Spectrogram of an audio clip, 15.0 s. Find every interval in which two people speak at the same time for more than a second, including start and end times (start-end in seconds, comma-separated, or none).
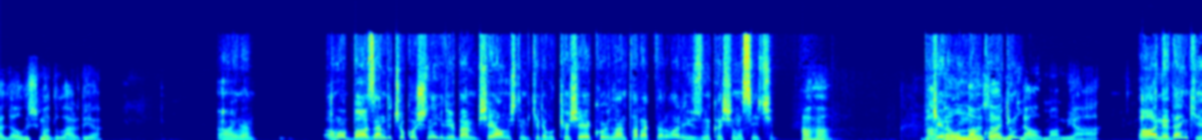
11.5-12.8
